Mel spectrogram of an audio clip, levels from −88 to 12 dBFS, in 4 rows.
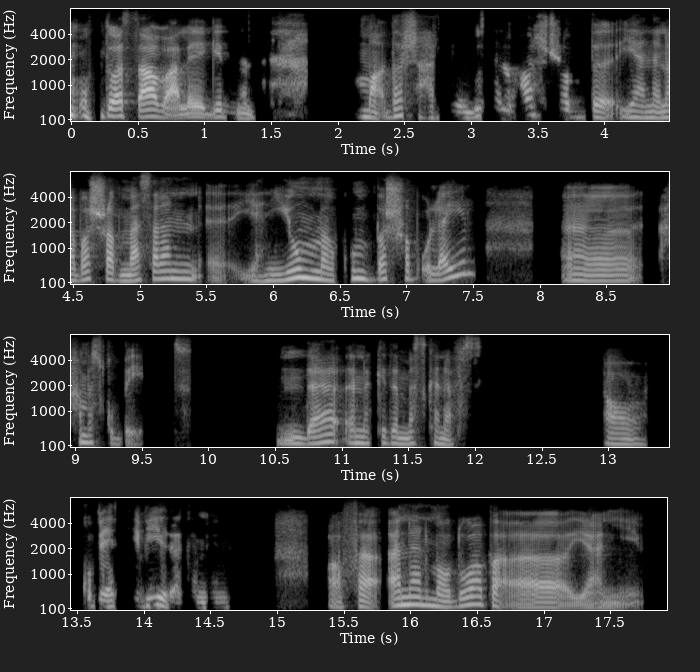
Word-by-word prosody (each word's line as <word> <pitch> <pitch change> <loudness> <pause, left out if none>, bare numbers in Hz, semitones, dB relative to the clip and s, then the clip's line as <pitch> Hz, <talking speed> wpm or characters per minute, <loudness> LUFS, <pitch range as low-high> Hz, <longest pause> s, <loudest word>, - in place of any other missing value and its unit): الموضوع 190 -2 +3
صعب 180 -1 +8
عليّ 90 0 +5
جدًا 170 -3 -4 0.8
ما - - +4
أقدرش - - -1
حرفيًا، 150 - -8
بُصي 185 +7 -5
أنا - - -5
باشرب 185 -6 -3 0.2
يعني 155 -2 -2
أنا 155 +2 0
باشرب 180 -2 +4
مثلًا 195 +6 +1
آآ - - -8
يعني 150 +3 -6
يوم 215 +1 +5
ما 175 - +2
أكون 205 +6 -1
باشرب 195 +2 0
قليل 305 +8 0 0.7
آآ 145 -1 -1
5 180 -1 -3
كوبايات، - - -9 1.0
ده 155 +1 -1
أنا 165 -2 0
كده 165 -2 -4
ماسكة 155 +2 -5
نفسي، 140 - -8 0.9
آه 140 -1 -4 0.2
كوبايات 155 -1 -1
كبيرة 185 -1 0
كمان 130 -1 -12 0.8
آه، - - 0
فأنا 200 +2 +2
الموضوع 180 +3 +1
بقى 65 - +1
يعني 65 0 -5
165 Hz, 125 wpm, -25 LUFS, 145-190 Hz, 1.0 s, صعب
